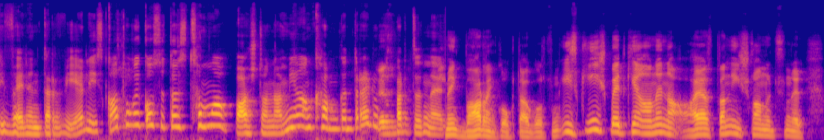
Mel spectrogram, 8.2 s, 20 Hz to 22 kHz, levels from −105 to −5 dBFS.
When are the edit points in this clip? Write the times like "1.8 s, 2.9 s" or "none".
4.4 s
